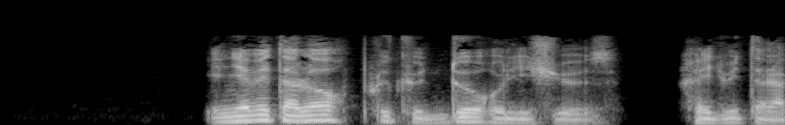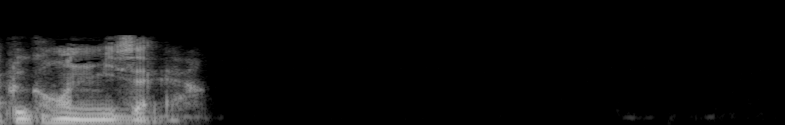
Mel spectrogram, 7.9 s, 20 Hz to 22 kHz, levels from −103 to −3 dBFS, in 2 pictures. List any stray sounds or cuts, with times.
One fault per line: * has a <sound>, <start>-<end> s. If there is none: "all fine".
all fine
